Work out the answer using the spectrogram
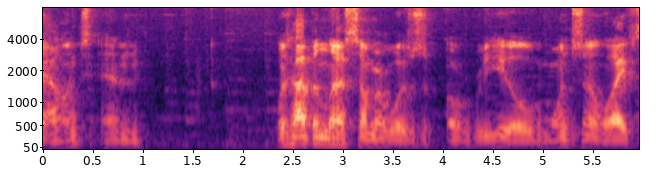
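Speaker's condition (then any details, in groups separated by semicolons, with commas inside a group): ALS; arms too weak to use, young-adult onset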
